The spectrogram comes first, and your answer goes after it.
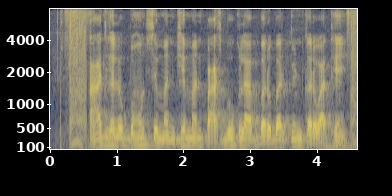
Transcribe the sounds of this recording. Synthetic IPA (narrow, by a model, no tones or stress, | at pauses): a̰ːd͡ʒɡʱəloːk̚bəɦʊt̪semə̃nkʰjemənpaːsbuklabəɾoːbəɾpɪ̃ɳɖkəɾʋat̪ʰɦẽː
